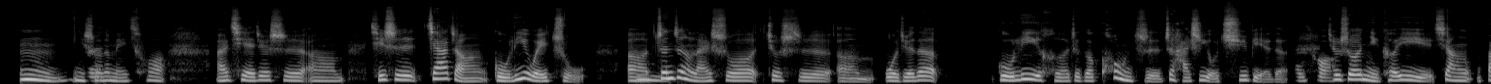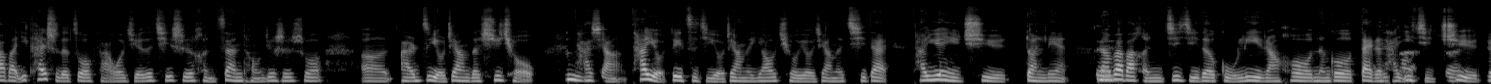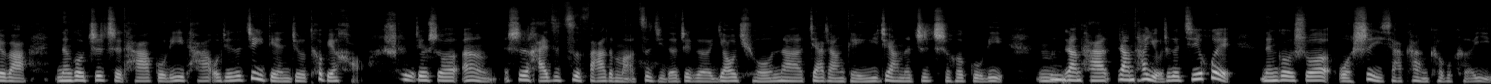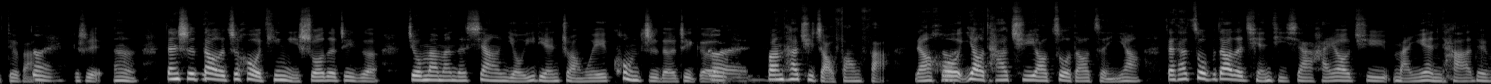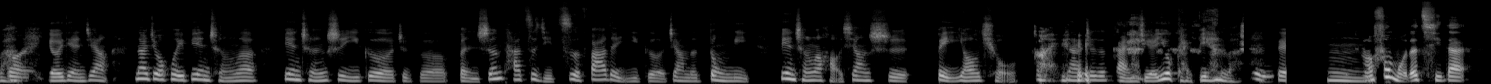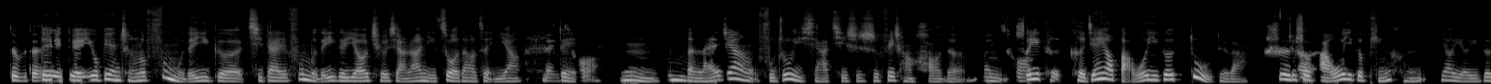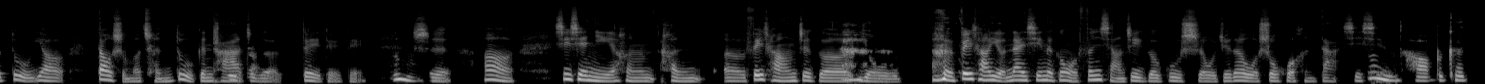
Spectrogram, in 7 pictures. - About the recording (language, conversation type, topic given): Chinese, podcast, 你如何看待父母对孩子的高期待？
- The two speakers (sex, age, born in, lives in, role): female, 45-49, China, United States, guest; female, 55-59, China, United States, host
- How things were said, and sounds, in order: other background noise; laughing while speaking: "对吧？"; laughing while speaking: "对"; laugh; laughing while speaking: "改变了"; laugh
